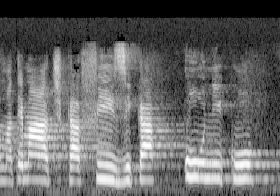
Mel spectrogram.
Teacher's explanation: então essas são chamadas de paroxítonas e a antepenúltima proparoxítona aquela que a sílaba mais forte vai ser antepenúltima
